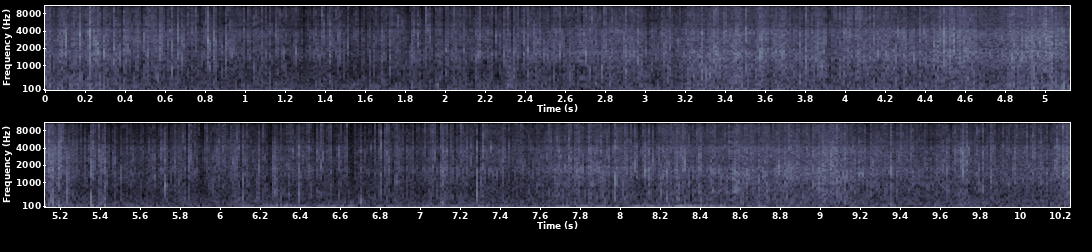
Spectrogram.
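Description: Fingertips press, rub and crumple the thin film of an empty, red printed plastic bread bag. The result is a dense, continuous, bright crinkling with rapid, irregular crackles and little low end, holding a steady level throughout.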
